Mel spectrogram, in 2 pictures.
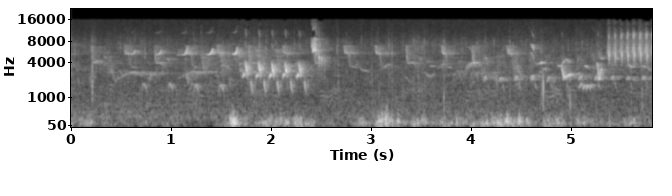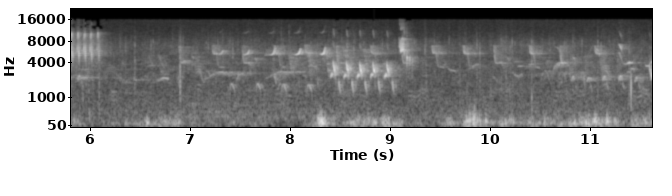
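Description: A common nightingale sings rich, varied phrases of rapid repeated notes, sharp chirps and a fast buzzy rattle. Low rumbles from wind or handling sound underneath.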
